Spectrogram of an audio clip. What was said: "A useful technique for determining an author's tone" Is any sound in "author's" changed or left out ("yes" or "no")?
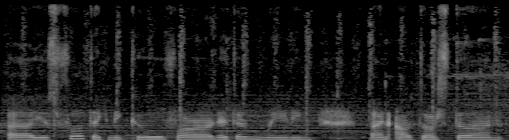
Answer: yes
